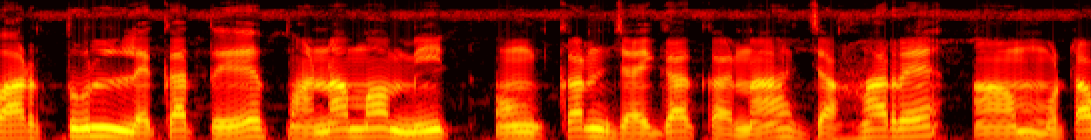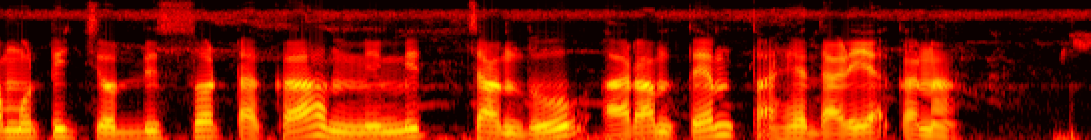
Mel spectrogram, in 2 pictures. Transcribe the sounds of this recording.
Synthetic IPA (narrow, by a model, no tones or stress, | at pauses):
paɾt̪ulːɛkat̪ɛpanamamit̪̚ | ɔŋkand͡ʒajɡakanad͡ʒaɦãɾɛamːɔʈamuʈit͡ʃɔbːisːɔʈakamimit̪̚ˀt͡ʃand̪uaɾamt̪ɛmt̪a̰ɦɛ̃d̪aɽɛjaʔkana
